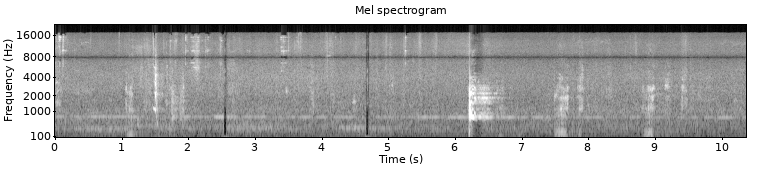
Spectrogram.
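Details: Dogs at play: a three-year-old female Samoyed, Chaya, with an 11-week-old Sheltie puppy, Nelly. One sharp, loud bark lands near the sixth second, with a few softer yips and thumps around it over a steady faint hum.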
